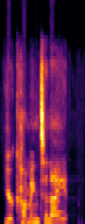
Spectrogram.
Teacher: The tone rises at the end.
